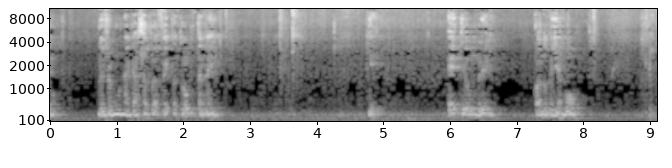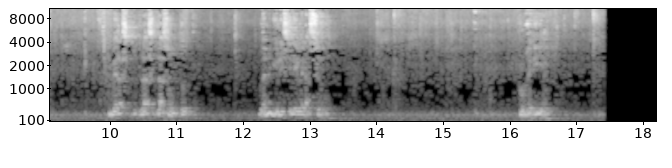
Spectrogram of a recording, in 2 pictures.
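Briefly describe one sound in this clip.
A man preaches loudly through a microphone and loudspeakers in an echoing room, in bursts with pauses.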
